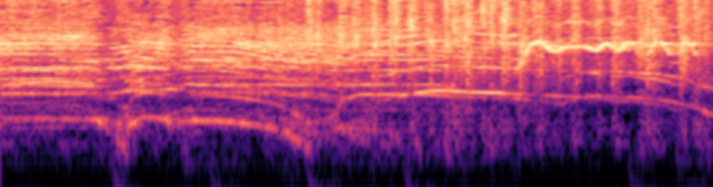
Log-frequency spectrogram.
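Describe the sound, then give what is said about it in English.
Staff at a fertility doctor's office in Irvine, California erupt in loud, overlapping celebratory yells and whoops as the doctor phones a patient with good news, voices rising and sliding in pitch, sustained cheering for several seconds with no pause. “He calls each patient on the phone, and everyone in the office yells, and here, I'll play this clip for you.”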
